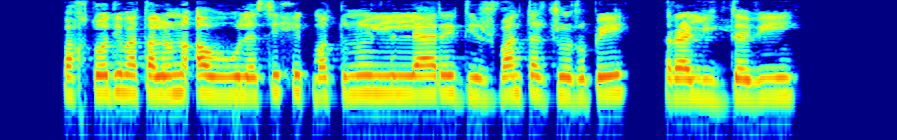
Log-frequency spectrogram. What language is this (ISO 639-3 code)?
pus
